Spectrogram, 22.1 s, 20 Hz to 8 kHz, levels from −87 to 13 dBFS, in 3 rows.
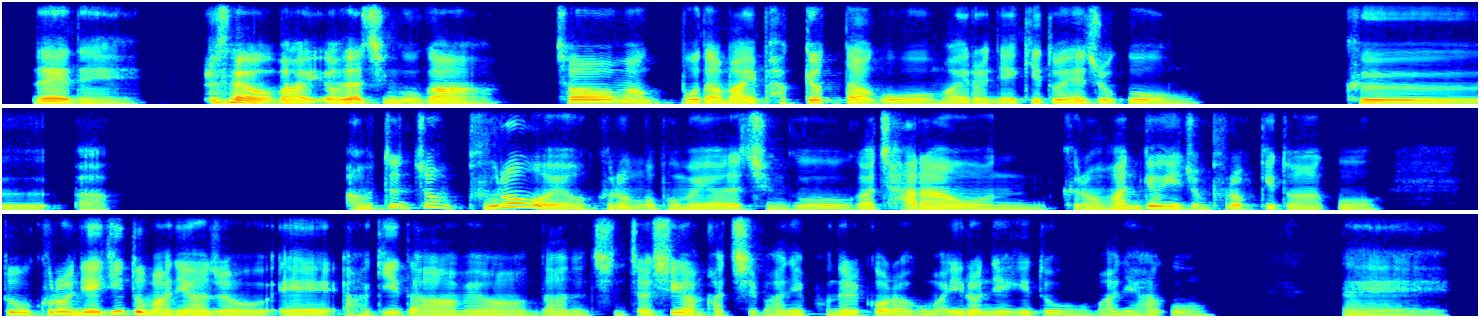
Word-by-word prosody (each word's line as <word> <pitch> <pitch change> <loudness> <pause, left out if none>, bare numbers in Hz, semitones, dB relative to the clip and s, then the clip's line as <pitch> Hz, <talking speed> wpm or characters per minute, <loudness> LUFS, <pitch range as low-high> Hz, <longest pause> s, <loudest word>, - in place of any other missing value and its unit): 네네. 100 -8 +3 0.3
그래서요 170 -3 +7
막 125 -1 +3
여자친구가 145 - +3 0.3
처음 195 -1 +6
하 170 -5 0
보다 135 -5 +2
많이 110 0 +3
바뀌었다고 120 -7 +1
막 100 -1 -3
이런 105 +1 -2
얘기도 130 +7 0
해 155 +4 +3
주고 105 -11 -2 0.7
그 110 -6 +2
막 85 -1 -10 1.1
아무튼 190 +7 -4
좀 240 -6 -4
부러워요 190 - +3
그런 130 -1 -5
거 115 - -3
보면. 110 -1 -4
여자친구가 105 -1 -3
자라온 115 -3 -1
그런 105 0 -5
환경이 170 +1 +2
좀 120 -5 -8
부럽기도 120 +4 -4
하고 130 -4 -7 0.5
또 165 -3 +1
그런 185 0 +1
얘기도 125 - +6
많이 115 0 0
하죠. 110 -8 -1
애 100 -1 -1
아기 130 -1 -4
낳으면 105 0 -4
나는 95 0 -7
진짜 110 +2 -5
시간 145 +6 +1
같이 145 - -4
많이 105 -1 -5
보낼 120 +3 -5
거라고 100 -3 -3
막 - - -6
이런 125 +3 -3
얘기도 110 -5 -5
많이 105 +2 -8
하고 120 -1 -8 0.6
네. 90 -3 -8
115 Hz, 300 characters per minute, -22 LUFS, 105-135 Hz, 1.1 s, 그래서요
